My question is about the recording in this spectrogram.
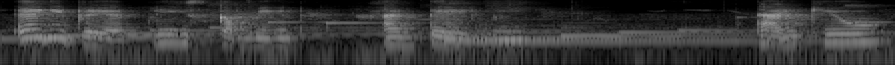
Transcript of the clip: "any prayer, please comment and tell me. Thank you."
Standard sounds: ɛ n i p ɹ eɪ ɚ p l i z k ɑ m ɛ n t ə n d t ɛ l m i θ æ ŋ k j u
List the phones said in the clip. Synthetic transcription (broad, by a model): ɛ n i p ɹ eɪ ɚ p l i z k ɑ m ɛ n ə n d t ɛ l m i t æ ŋ k j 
